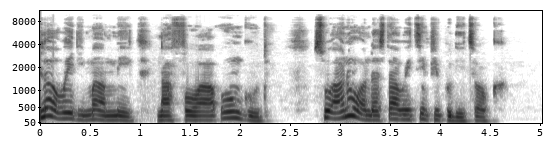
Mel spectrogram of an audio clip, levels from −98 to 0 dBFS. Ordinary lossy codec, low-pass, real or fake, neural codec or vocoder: MP3, 96 kbps; 9.9 kHz; real; none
